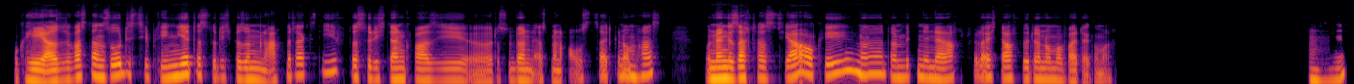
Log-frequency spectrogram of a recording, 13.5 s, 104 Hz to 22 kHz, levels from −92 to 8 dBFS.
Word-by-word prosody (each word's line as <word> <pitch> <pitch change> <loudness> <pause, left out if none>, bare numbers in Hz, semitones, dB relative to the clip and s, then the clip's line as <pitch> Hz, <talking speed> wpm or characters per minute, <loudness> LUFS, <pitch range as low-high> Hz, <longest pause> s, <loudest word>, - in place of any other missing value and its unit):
Okay, 135 -2 +3
also 130 +2 +6
du 145 - -5
warst 165 +1 +1
dann 180 -3 +4
so 175 +3 +4
diszipliniert, 190 -1 +1
dass 185 0 -4
du 160 - -8
dich 160 0 -13
bei 150 - -4
so 145 - +1
'nem 145 -1 0
Nachmittagstief 185 - -4
dass 165 0 -4
du 160 - -2
dich 145 0 -8
dann 150 0 +1
quasi 135 0 -3
äh, 65 - -6
dass - - -18
du - - -14
dann 135 -2 0
erst - - -11
mal 130 - -4
'ne 125 - -8
Auszeit 155 +1 -8
genommen 175 -2 -1
hast 190 +2 -2 0.4
und 150 - +3
dann 150 +1 +9
gesagt 160 +1 +3
hast: 155 -1 -5
„Ja 170 +5 +6
okay, 195 +4 +2
ne, 205 -5 +2
dann 165 -3 -2
mitten 165 +1 -5
in 155 -1 -1
der 145 -1 +2
Nacht 155 +2 -3
vielleicht, 165 - -4
dafür 155 -1 -1
dann 150 -1 -2
noch 140 - -2
mal 135 -2 -4
weitergemacht.“ 65 - -6 2.0
Mhm. 135 +1 -5
155 Hz, 215 wpm, -22 LUFS, 140-180 Hz, 2.0 s, dann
